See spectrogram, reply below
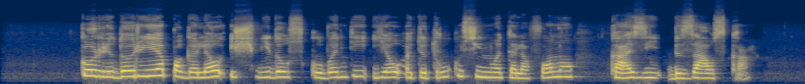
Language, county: Lithuanian, Marijampolė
